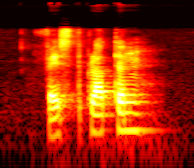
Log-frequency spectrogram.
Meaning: plural of Festplatte
- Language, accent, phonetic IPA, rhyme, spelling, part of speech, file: German, Austria, [ˈfɛstˌplatn̩], -ɛstplatn̩, Festplatten, noun, De-at-Festplatten.ogg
